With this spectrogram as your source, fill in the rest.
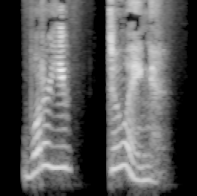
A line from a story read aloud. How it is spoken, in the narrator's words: shouted Lenny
